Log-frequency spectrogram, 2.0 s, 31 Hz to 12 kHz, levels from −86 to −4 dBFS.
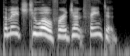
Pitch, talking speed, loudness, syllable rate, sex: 280 Hz, 245 wpm, -16 LUFS, 5.4 syllables/s, female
